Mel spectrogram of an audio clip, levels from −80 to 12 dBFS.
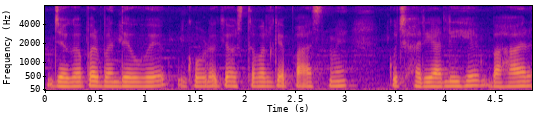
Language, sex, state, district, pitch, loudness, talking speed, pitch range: Hindi, female, Haryana, Charkhi Dadri, 155 Hz, -16 LUFS, 170 wpm, 155-165 Hz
